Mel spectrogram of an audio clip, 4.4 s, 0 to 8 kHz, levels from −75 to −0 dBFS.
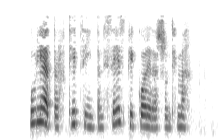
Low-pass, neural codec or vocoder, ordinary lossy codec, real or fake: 7.2 kHz; none; MP3, 24 kbps; real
